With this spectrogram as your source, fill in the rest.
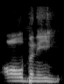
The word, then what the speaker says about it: Albany: So the best part about Steve and I that we go back to his time in the American League, and it's pronounced Albany, just in case for those from New York.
